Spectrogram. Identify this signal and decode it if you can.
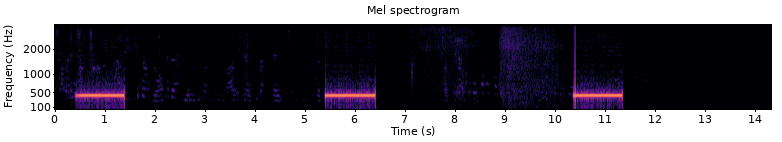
Ringback tone (Europe, 425 Hz), with speech.
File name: out- -2002- - - .40989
